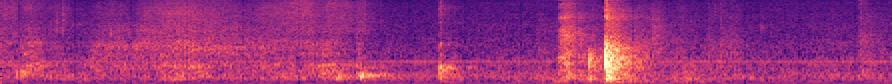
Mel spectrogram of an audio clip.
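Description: Cardboard rustling and scraping as a boxed mouse is slid out of a cardboard shipping box, then a small click and a sharp knock about three seconds in as a box is set down on the tabletop.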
